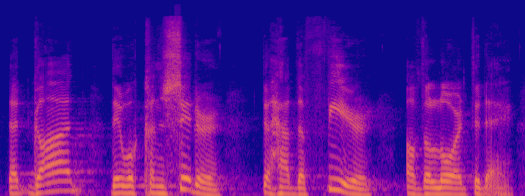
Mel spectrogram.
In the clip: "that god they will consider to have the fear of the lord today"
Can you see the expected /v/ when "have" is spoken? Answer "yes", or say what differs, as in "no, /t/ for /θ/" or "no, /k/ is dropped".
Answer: yes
